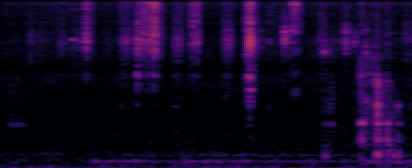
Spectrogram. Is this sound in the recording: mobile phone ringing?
no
